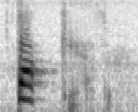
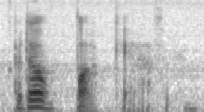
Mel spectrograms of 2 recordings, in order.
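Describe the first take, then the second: First: Loud high yell of Fuck Catherine; loud high mock yell, Fuck Catherine; mock shout. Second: Said in the usual way. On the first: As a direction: blurt it out. Mocking quote, loud then soft.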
